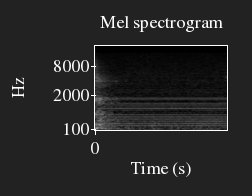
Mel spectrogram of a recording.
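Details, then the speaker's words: House hot-water circulation pump buzzing with steady electrical hum and no flow sound while inactive, housing hot (about 50 degrees vs pipe 36); cause unknown. "Słuchajcie ta pompka buczy słychać pewnie nie nic nie pracuje a pompka buczy zobaczcie"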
